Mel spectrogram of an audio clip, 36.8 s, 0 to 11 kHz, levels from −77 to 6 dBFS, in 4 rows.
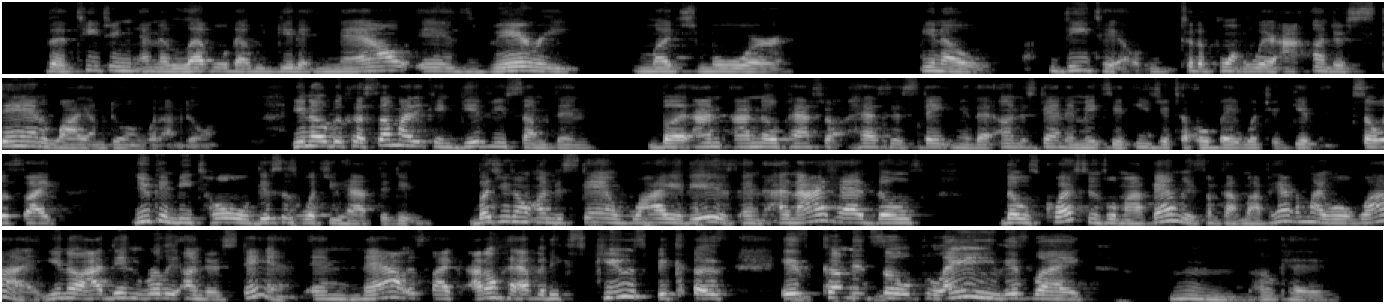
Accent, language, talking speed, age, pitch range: American, English, 190 wpm, 30-49, 150-195 Hz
